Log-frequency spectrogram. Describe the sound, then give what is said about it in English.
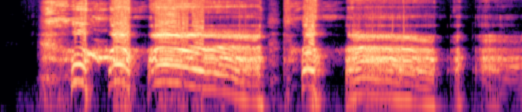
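A voice imitates a dragon's deep, booming laugh echoing off the walls of a cave: several loud, growling bursts that sweep downward in pitch, separated by short breaths, without other talk. “The question felt reasonable to her, but the dragon coughed and lifted its head to laugh.”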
